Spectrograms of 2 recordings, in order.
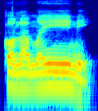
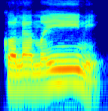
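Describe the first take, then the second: The two takes are said the same way.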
